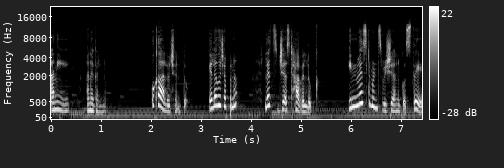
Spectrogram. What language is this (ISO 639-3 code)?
tel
